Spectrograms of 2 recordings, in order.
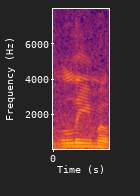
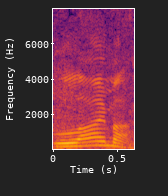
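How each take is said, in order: First: The first vowel is an 'ee' sound. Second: The first vowel is a long 'eye' sound. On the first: The speaker calls it wrong. "not Lima" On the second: The speaker calls it right. "pronounced with a long I"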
